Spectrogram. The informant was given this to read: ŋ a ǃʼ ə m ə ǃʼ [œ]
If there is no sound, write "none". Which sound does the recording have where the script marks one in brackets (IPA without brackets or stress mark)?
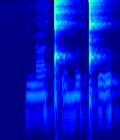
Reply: ə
